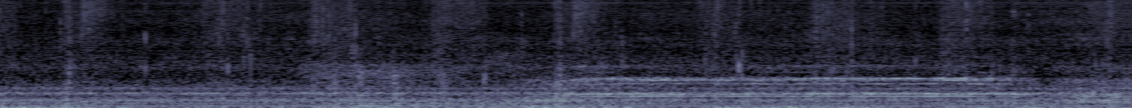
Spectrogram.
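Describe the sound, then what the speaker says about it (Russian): Long wavering wolf-like howl tones rising out of a dark ambient drone in a Yakut horror video game, entering midway and holding steady, moderately loud, with no talk over them. "Вау, что звуки какие-то"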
